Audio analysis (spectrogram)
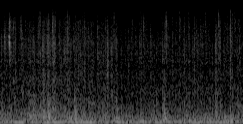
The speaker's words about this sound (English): I'm broadcasting from my Ford Focus, which is sitting in an AutoZone parking lot in Fort Worth, Texas. And the noise that you hear in the background is freezing rain that is hitting the car.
